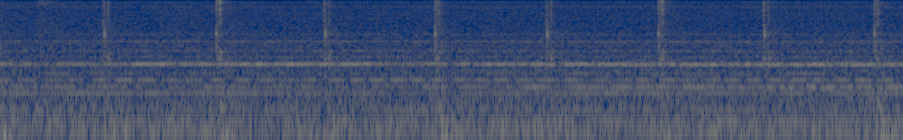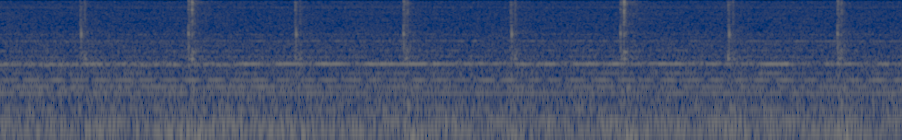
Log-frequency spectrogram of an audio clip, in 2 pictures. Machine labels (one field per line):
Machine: valve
